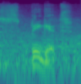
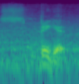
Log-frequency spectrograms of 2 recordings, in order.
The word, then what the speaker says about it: spigot: You can call it a tap or a spigot. So, tap with a short a sound like apple and black cat, tap, and spigot. Spigot. Use the short is sound like this is.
